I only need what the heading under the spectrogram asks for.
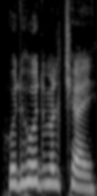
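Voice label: "hudhud" ergative plural, Archi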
